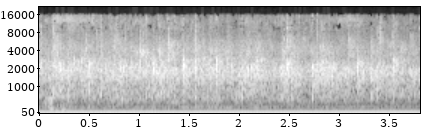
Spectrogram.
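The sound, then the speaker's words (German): An audience applauds for the coffee service staff, a dense, continuous patter of many hands at a fairly even level, with no speech over it. “Sagt, hey, wie viel, yes, lass mal Applaus geben für unsere Kaffeeleute.”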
